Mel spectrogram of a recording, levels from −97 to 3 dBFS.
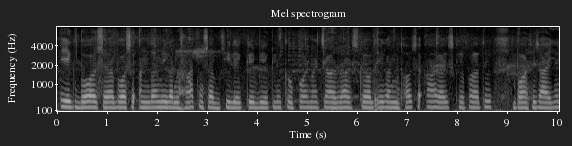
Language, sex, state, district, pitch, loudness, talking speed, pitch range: Hindi, female, Bihar, Madhepura, 190 Hz, -43 LUFS, 175 wpm, 185-195 Hz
